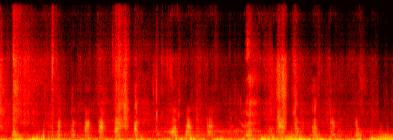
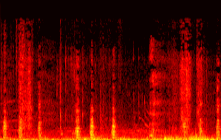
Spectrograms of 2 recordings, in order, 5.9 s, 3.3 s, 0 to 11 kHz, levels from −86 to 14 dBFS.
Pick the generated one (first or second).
first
